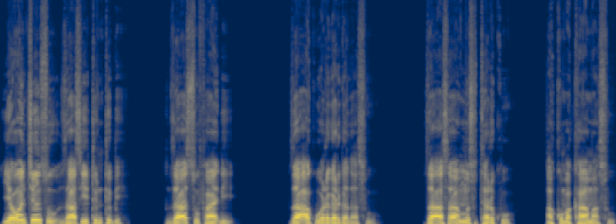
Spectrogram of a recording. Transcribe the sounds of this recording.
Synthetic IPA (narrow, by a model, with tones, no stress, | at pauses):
jɐ˦wɐ˦nt͡ʃɪ˦nsu˨zaː˦su˨ji˦tʊ˦ntʊ˦ɓeː˨ | zaː˦su˨ɸaː˦ɗiː˨ | zaː˦ʔa˨kʷuː˨wɐ˦rɡɐ˦rɡɐ˨zaː˨su˦ | zaː˦ʔa˨saː˦˨mʊ˦su˨tɐ˦ɽkʷoː˨ | ʔa˨kʷʊ˦ma˦kaː˦maː˨su˦ʔ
